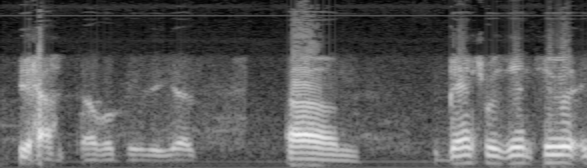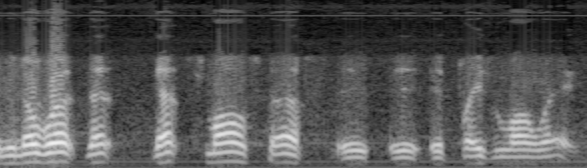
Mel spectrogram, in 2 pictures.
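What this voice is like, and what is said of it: Hoarse, strained voice. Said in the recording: “My voice is kind of gone.”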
